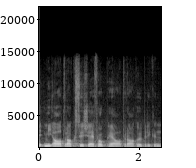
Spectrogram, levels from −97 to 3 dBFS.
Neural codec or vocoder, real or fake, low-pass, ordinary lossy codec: none; real; 14.4 kHz; none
